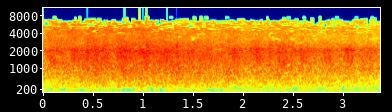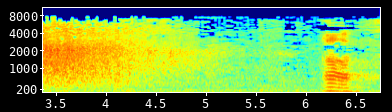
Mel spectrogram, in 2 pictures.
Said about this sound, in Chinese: 大家鼓掌欢迎。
